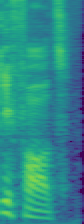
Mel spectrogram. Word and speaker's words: Giffard: Trevor, oh, we're going back to the Giffard. Hard G. Right, so I'm a big fan of Giffard. I say Giffard. If that's what you're calling a hard G, that is what I'm going with.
